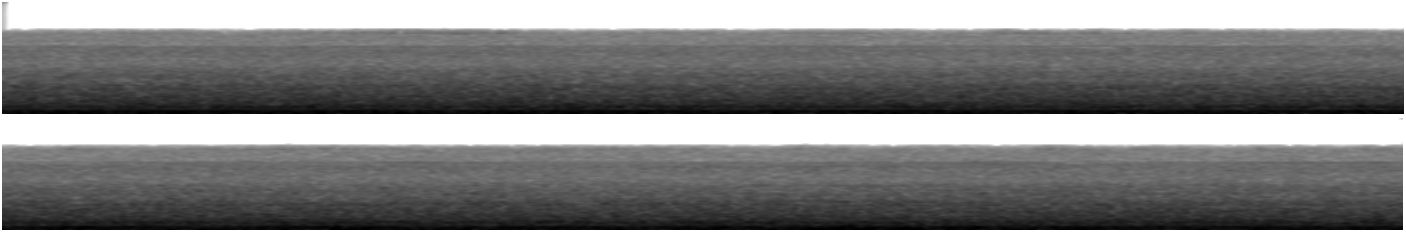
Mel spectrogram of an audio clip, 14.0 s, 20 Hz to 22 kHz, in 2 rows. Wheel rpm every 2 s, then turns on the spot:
0, 0, 0, 0, 0, 0, 0.
none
